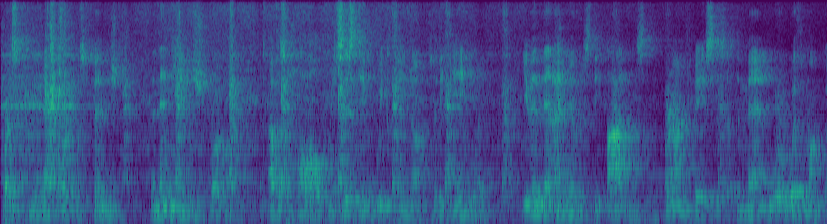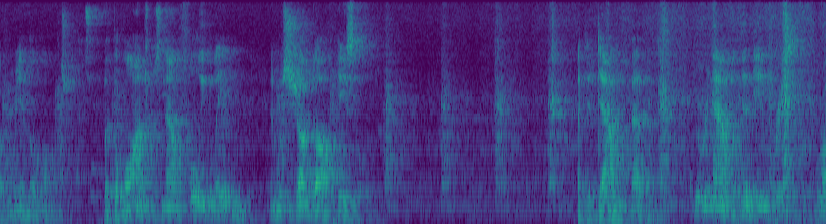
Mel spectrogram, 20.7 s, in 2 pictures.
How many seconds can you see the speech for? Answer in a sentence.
You can hear the speech for 18 seconds altogether.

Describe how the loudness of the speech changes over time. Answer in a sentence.
The volume of the speech stays about the same.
